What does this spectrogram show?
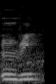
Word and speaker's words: nri: It's actually nni for our side, but it's pronounced nri as well.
